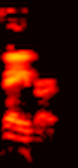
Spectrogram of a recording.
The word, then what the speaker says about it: Weber: Max Weber was a German sociologist, so it's Weber. It's spelled like Weber. But like Wagner, it's not Wagner, if you're listening to Wagner. Weber is German, so you say Weber.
